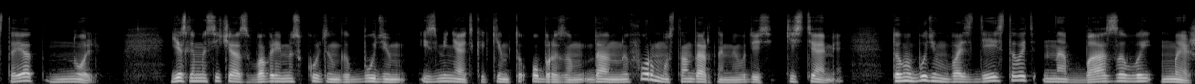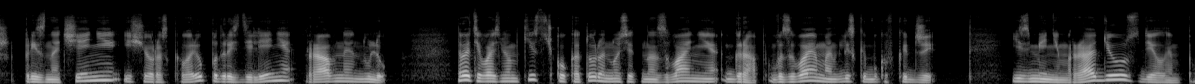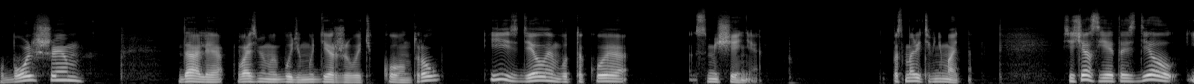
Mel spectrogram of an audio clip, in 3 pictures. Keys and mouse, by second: 20.7 click, 22.3-23.4 drag, 24.3 middle click, 29.3-31.7 ctrl+drag, 32.2 middle click, 32.6 click, 32.6 right click, 33.1 middle click.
